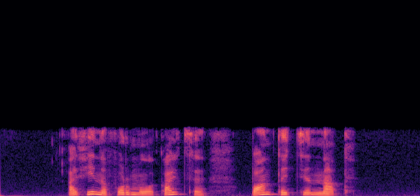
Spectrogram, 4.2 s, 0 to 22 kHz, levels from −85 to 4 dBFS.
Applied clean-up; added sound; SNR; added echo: none; none; none; none.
